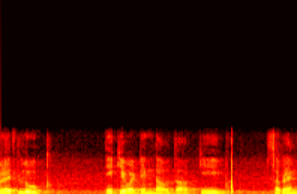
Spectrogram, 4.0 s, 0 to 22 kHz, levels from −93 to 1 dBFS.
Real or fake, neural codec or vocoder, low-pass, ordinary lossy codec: fake; codec, 16 kHz, 8 kbps, FreqCodec, smaller model; none; none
